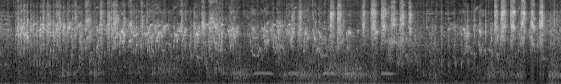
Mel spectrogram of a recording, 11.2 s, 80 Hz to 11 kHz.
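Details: Several budgies enjoying treats in the sun on 27 February produce a loud, continuous chirping warble with sharp ticking notes, and a low coo repeats a few times midway.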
